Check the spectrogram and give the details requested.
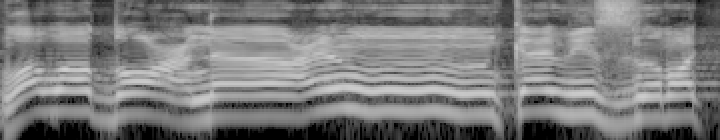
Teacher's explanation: दोनों वाव की अदायगी होगी होंठों की गोलाई से। पहला वाव भी दूसरा भी।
